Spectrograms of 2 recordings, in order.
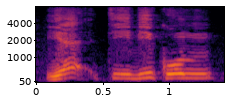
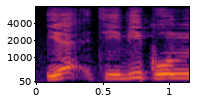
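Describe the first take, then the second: No difference in how they are said.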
